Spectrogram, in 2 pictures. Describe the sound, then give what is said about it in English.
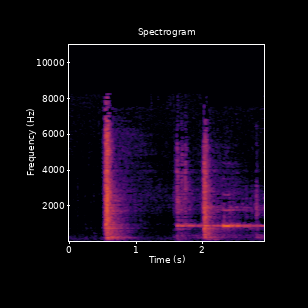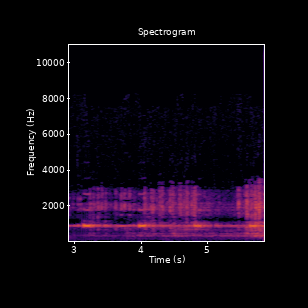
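A door opening: a sharp mechanical clunk, then a second click as a steady motorized whir starts and keeps running with faint rhythmic pulses, fairly loud, with no voices. “Open the door.”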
